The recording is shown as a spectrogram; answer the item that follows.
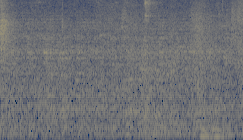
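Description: Steady background hiss and room noise in a pause between speech, with no distinct event.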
